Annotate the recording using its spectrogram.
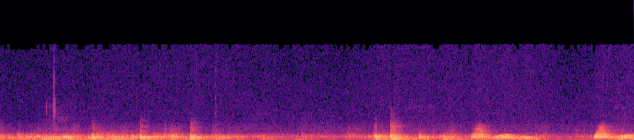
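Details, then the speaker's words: Doppler probe over an ankle artery during ankle blood pressure measurement with cuff: rhythmic whooshing arterial pulse signal showing blood flow, disappearing when the cuff compresses the artery and reappearing on deflation. "on a un signal Doppler qui indique le passage du sang."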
